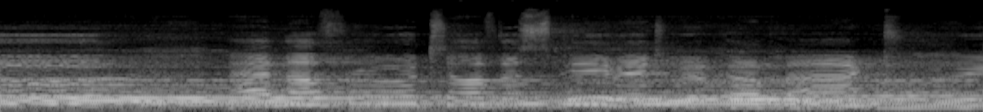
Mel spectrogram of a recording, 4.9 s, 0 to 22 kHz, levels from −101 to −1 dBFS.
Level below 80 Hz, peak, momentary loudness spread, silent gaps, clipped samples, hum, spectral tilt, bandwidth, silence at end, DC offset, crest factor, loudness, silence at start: -70 dBFS; -22 dBFS; 7 LU; none; under 0.1%; none; -7 dB/octave; 13 kHz; 0 s; under 0.1%; 14 dB; -37 LUFS; 0 s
